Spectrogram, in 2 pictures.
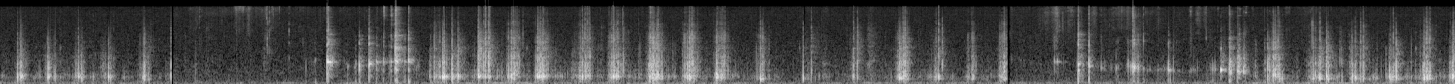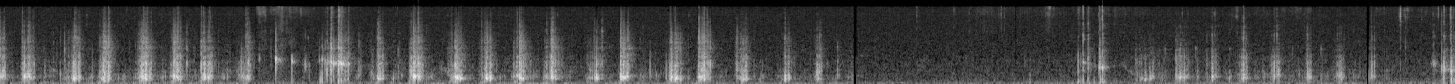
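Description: A person chewing chalk close to the microphone: a steady run of sharp crunches, about two a second. The crunching pauses briefly near the start and again about three-quarters of the way through.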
